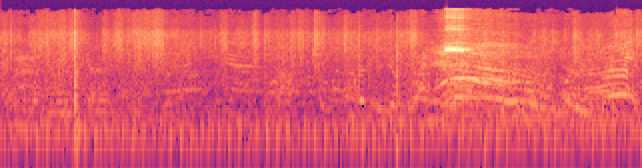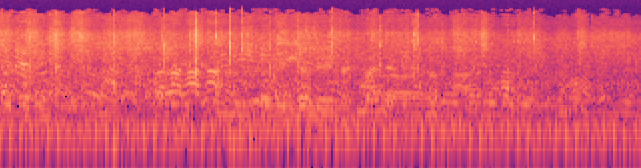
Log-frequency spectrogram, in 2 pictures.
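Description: Young men shout and call out loudly.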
